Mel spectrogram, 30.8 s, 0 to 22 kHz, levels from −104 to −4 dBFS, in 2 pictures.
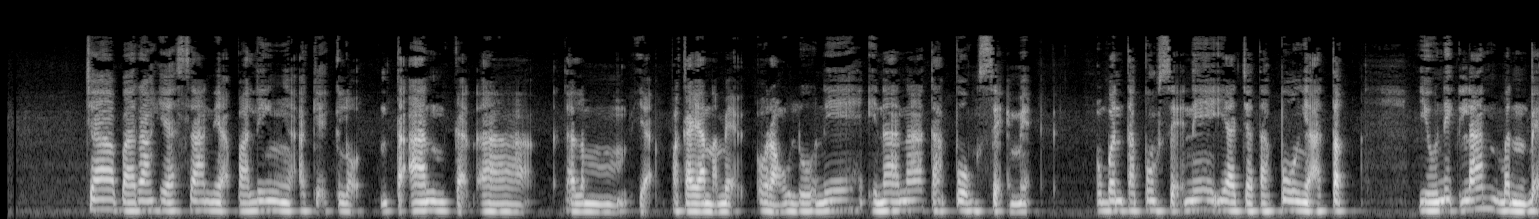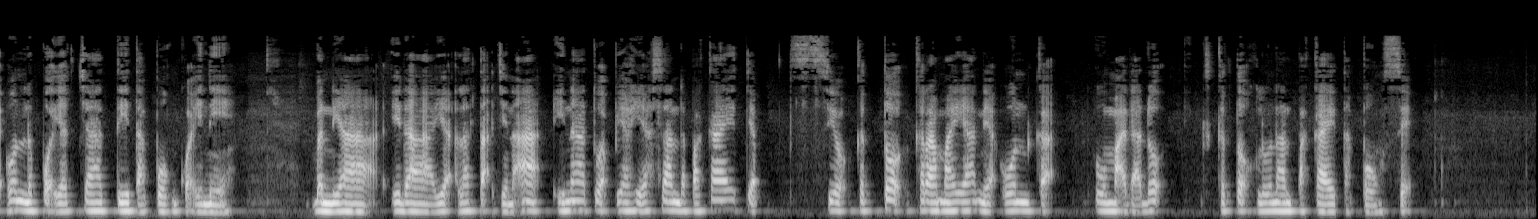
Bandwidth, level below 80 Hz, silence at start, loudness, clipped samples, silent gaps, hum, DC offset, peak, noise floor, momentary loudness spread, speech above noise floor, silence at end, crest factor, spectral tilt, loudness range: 11.5 kHz; -70 dBFS; 0.85 s; -24 LUFS; under 0.1%; none; none; under 0.1%; -2 dBFS; -67 dBFS; 11 LU; 43 dB; 1.25 s; 22 dB; -7 dB/octave; 4 LU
